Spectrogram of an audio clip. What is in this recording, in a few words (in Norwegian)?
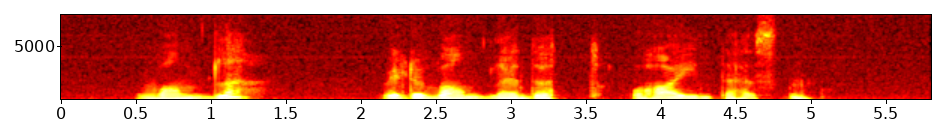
"vandle", Numedalsmål; Vil du vandle ein døtt o ha inn te hesten?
